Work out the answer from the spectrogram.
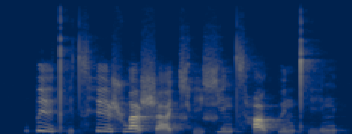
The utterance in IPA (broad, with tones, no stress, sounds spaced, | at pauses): p e˥˩ ɪ̯ t̪ʰ i˩ t͡sʰ e˥˧ ɪ̯ ʂ w ä˥˩ ʂ ä˧˥ t͡ɕʰ i˧˥ ɕ i˥ n t͡sʰ ɑ˥˧ ʊ̯ p y˥˩ n t̪ʰ i˧˥ n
